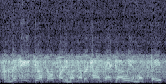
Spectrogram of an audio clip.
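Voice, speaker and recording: Higher-voiced man on noisy shortwave radio. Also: steady tone, fast, phone-quality sound. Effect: shortwave radio transmission. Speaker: amateur radio operator. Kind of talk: radio contact calls with phonetic spelling.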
